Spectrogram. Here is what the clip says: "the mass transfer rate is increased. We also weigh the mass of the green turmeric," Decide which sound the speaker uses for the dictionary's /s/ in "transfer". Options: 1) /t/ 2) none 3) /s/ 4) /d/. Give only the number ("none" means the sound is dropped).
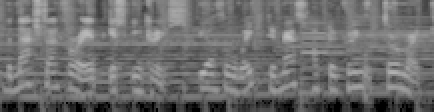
2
